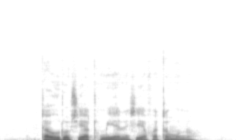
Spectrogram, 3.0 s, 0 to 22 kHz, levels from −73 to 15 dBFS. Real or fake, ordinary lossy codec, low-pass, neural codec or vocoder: real; none; 14.4 kHz; none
